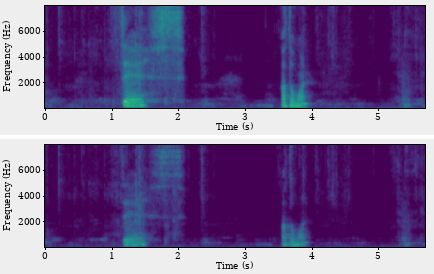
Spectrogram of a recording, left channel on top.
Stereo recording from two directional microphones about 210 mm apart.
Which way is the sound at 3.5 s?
55° left (ahead or behind).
